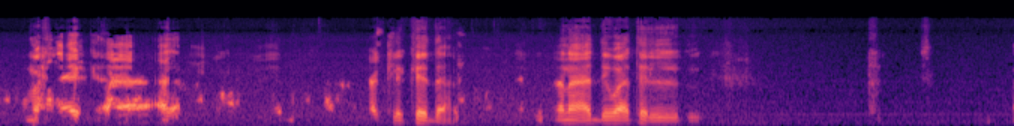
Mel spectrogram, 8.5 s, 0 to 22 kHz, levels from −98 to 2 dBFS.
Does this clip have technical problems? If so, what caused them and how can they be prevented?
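Yes. The other side's voice leaks through at 0.0–0.73 s, 1.91–2.01 s, 2.41–3.21 s and 3.79–4.25 s, about 10 to 20 dB below the talker. This is likely a loudspeaker echo the canceller failed to remove. A spectrogram shows faint, separate harmonic traces under the speech. Headphones or a better-converged echo canceller would prevent it.

Speech is suppressed in double talk at 0.16–2.67 s, 3.04–3.27 s and 3.98–4.69 s. The voice drops by up to about 30 dB, most likely because the canceller turned everything down while both sides spoke. The waveform shows dips where the voice is turned down. A full-duplex echo canceller with proper double-talk detection would prevent this.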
